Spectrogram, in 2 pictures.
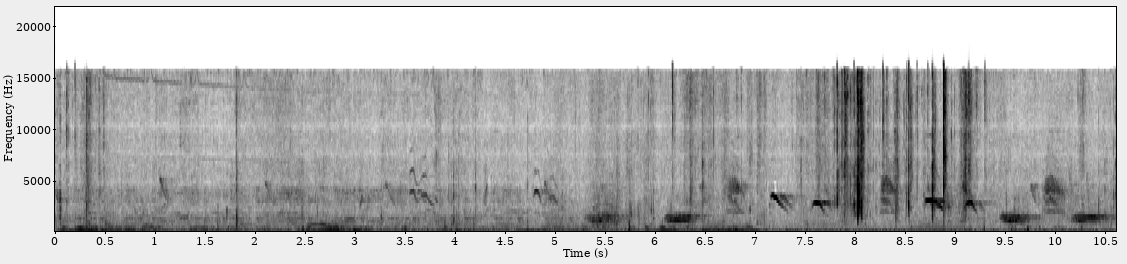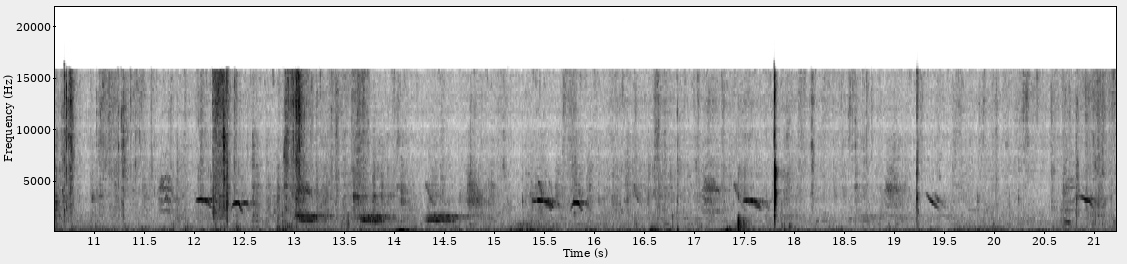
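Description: Birds chirping: short, falling high chirps repeat through the middle of the stretch, with lower calls in twos and threes among them. A few sharp clicks come in between, the loudest about eight seconds in.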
